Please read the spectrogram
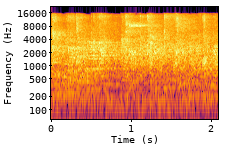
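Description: Spectator crowd noise echoing in a gymnasium: a steady mix of scattered clapping and indistinct calling out.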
